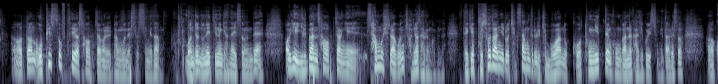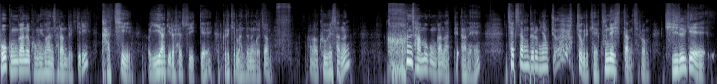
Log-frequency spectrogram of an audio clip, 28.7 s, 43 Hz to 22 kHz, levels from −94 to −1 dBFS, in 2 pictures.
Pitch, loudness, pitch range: 120 Hz, -26 LUFS, 100-145 Hz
